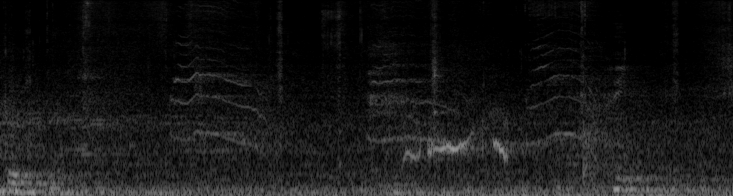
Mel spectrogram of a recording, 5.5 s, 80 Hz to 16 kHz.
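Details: Twenty-four-day-old kittens of a former stray mother cat in Cambodia, weighed for the first time on 24 January 2020; several short rising-falling mewing cries, some thin and high, over steady low room rumble.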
